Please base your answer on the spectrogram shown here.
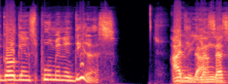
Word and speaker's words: Adidas: Adidas. That's how you pronounce it properly.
